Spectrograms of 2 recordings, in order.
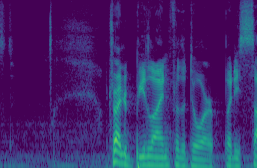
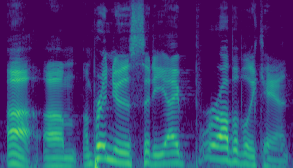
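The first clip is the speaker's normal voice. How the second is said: higher, louder, flustered; nervous stammer; 4 semitones higher, 5 dB louder than usual. Acted. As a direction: scramble for an excuse. Scared girl answers menacing stranger.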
